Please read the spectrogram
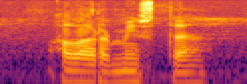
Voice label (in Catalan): "alarmista", Catalan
